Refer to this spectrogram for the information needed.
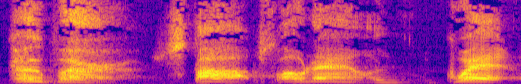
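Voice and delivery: high, slow yelled call after a runaway dog; calling the dog to stop, pitch way up; retold yell at dog. Owner yelling at his runaway dachshund, high strained call. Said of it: "I was yelling at him".

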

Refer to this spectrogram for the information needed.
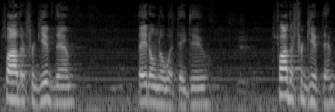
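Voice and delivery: hushed tender plea. Acted. Preacher quoting Jesus on the cross, hushed and tender. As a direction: breathe it out as gentle forgiveness.

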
